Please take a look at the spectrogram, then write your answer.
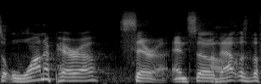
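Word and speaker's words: Junípero Serra: pretty close actually that was pretty close it's juanipero sarah and so that was the father uh father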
